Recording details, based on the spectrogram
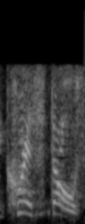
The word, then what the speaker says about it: Christos: It's actually Christos. It's the Greek form of Christ.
